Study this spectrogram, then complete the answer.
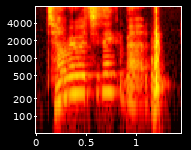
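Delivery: a needy voice fishing for a compliment; eager asking. Pretend. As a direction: ask it eagerly, almost bubbling. Voicing God asking for praise.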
